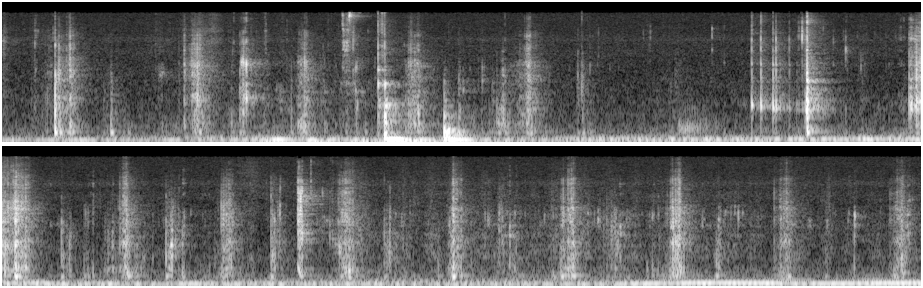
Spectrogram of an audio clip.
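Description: A person chewing and crunching crisp, half-cooked roasted vegetables (carrot and green beans) close to a microphone, a steady run of small sharp crunches.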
